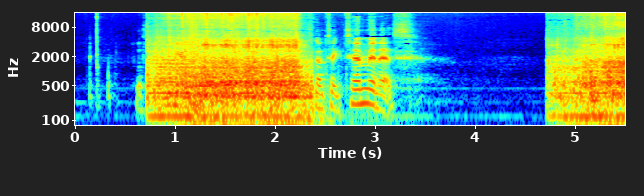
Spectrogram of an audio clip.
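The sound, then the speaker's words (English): A Ninja Foodi hot and cold blender makes a ginger shot from water, turmeric and agave. A loud, steady motor whir runs for about a second and a half, cuts off while a person speaks briefly, then after a pause the whirring starts again. “In My Ninja Foodi Hot Cold Blender”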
